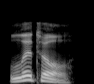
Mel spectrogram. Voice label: "little", English; english sounds review quiz

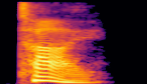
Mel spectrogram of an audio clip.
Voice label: "tie", English; english sounds review quiz

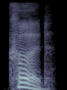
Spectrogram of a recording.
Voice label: "could", English; minimal pairs quiz

